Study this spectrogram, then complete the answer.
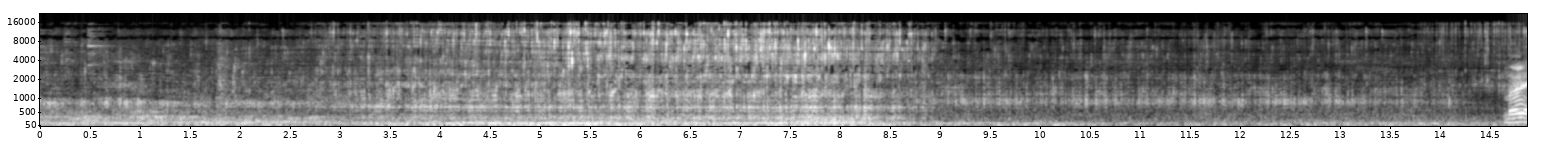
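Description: Diff oil drains steadily from the differential of a Toyota Hilux Vigo, a continuous trickling pour that stops after about nine seconds. Muffled voices sit underneath.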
